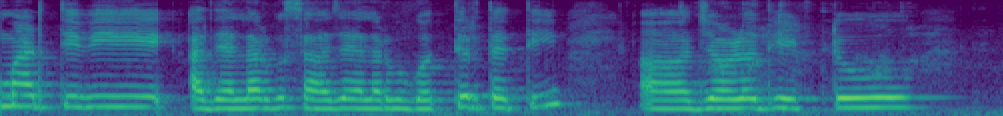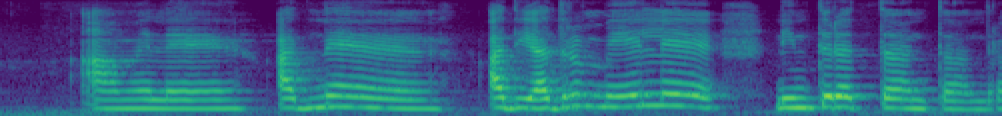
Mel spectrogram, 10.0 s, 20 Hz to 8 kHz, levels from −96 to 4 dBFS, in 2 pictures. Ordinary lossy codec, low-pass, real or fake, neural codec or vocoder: none; none; real; none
